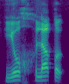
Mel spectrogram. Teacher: لم خا اور قاف کو موٹا پڑھیں گے، خا کے اوپر صفت ہمس بھی ہوگی اور قاف کے اوپر قلقلہ کریں گے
